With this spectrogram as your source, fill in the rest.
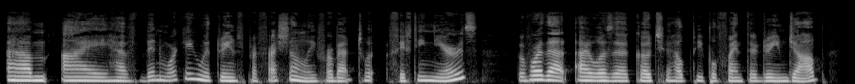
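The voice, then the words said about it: Dutch accent. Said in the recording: “I'm from the Netherlands. You might hear it from my accent.”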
